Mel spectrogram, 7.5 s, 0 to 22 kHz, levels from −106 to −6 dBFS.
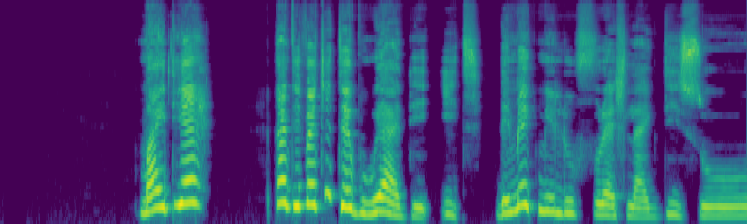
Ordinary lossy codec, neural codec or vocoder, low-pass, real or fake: none; none; none; real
